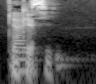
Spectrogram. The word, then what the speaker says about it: xi: C'est la lettre xi. Kasi. – Kasi. Ok. – Enfin, ça se prononce kasi.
